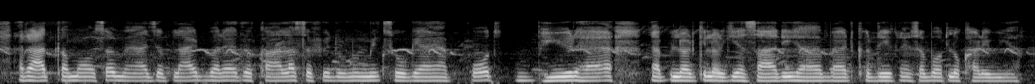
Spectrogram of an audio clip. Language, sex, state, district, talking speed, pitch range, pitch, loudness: Bhojpuri, female, Uttar Pradesh, Deoria, 210 wpm, 175-185 Hz, 180 Hz, -17 LUFS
